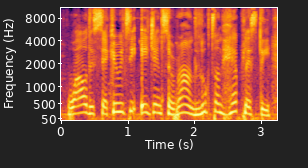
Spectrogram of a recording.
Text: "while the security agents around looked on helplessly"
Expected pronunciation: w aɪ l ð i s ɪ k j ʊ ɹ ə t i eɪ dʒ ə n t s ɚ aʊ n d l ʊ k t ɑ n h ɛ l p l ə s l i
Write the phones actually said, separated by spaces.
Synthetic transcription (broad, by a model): w aɪ l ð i s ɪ k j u ɹ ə t i eɪ dʒ ə n t s ɚ aʊ n d l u k t ɑ n h ɛ l p l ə s l i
